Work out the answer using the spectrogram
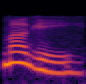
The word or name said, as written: muggy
